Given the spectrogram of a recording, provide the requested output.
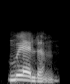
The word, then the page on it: merlin: Indian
